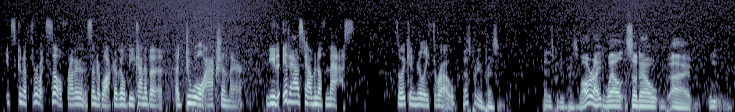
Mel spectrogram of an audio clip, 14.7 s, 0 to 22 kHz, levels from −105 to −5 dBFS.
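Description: Overdone noise removal runs throughout the speech. A noise reduction stage set too aggressively pulls individual frequency bands down or out whenever they sit near its noise estimate, so the background drops and breaks up into twinkling specks.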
